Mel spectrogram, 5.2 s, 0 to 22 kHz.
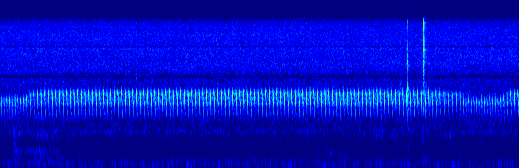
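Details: In the Brecks, Norfolk, on 7 July 2017, a European nightjar churrs steadily, the trill rising in pitch just after the start and shifting again near the end, with two faint high ticks.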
